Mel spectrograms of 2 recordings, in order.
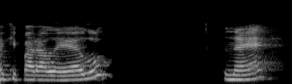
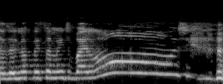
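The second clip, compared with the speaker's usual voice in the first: drawn-out playful; slower than usual. Real, not acted. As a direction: stretch LONGE out long and slow. Elongates "longe" jokingly, then laughs.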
